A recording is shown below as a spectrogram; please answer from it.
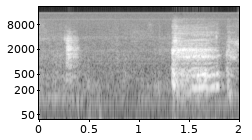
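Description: A man clearing his throat into a close microphone: a short faint breath near the start, then a loud throaty cough-like clearing about a second and a half in.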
